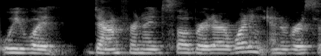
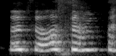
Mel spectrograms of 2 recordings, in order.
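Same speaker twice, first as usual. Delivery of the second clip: high, loud, teary with laughter; real giggly delight; laughing to tears; 8 semitones higher, 4 dB louder than usual. Real, not acted. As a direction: squeal it out while laughing. Still laughing at the comment.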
